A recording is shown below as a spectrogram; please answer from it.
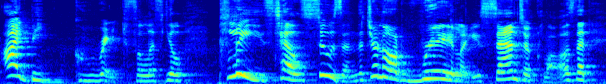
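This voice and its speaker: A woman's voice: fairly high pitch, very animated, unhurried, pushed and bright, exaggerated voice. A woman acting in a radio play as a prim, skeptical store executive who is easily flustered.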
